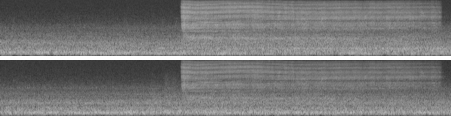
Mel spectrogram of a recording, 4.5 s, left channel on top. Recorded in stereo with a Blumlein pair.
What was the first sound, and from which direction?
A hiss, 15° left.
